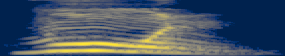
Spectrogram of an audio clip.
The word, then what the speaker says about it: wound: Right, so when you have a wound. Now இதை வந்து wound or wound என்று சொல்கிறது இல்லை, wound. Right, when you have a wound. Right, when you have a wound, D is silent.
